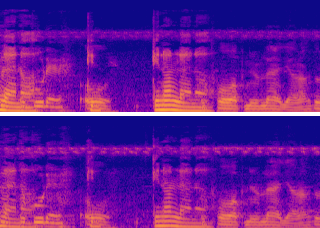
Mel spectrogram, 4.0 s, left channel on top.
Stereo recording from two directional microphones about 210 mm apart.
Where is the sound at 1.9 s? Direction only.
15° left (ahead or behind).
